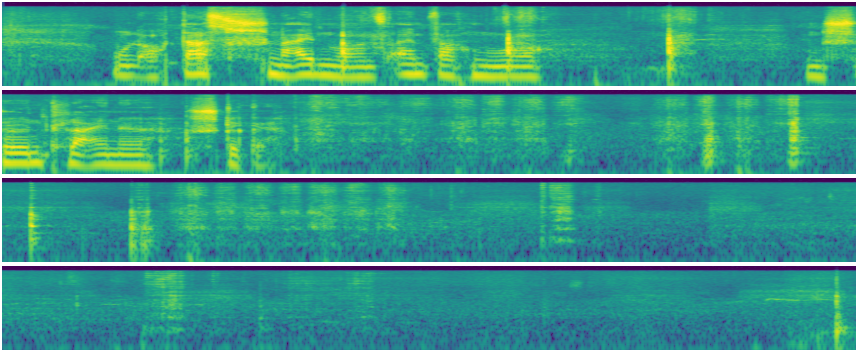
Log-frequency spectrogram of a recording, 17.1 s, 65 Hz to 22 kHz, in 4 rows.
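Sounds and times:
knife chopping on wooden board: 3.3s - 3.5s.

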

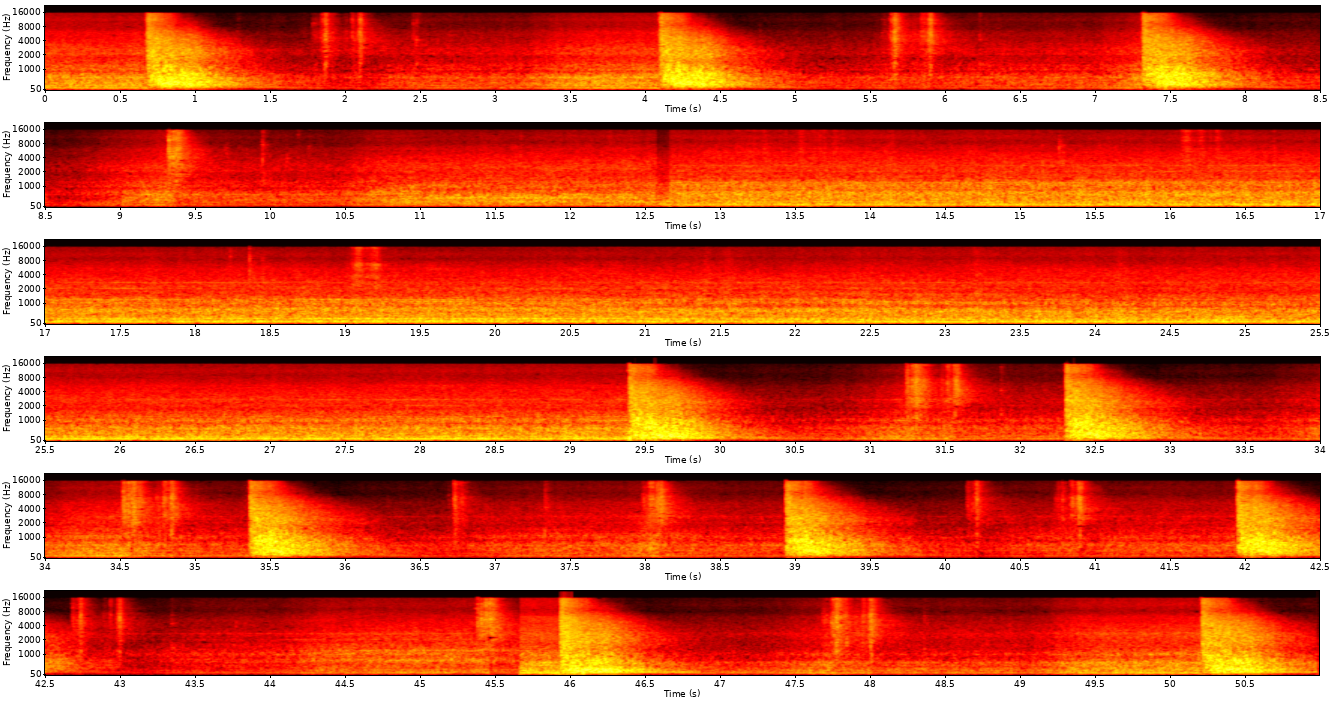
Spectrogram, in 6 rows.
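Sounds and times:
steady low hum: 0.0s - 50.9s
shotgun shots echoing: 0.7s - 1.5s, 4.1s - 5.0s, 7.3s - 8.2s, 29.4s - 30.3s, 32.3s - 33.2s, 35.4s - 36.3s, 38.9s - 39.8s, 42.0s - 42.8s, 45.9s - 46.8s, 50.2s - 50.9s.

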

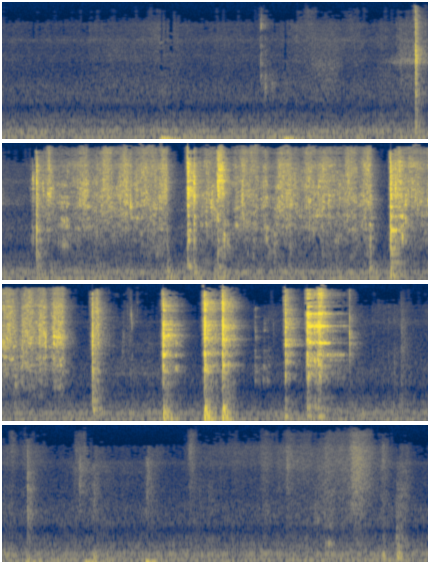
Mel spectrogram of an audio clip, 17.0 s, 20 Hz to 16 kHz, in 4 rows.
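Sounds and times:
metal spoon stirring in saucepan: 4.5s - 9.6s
spoon clanking on metal: 11.0s - 12.1s.

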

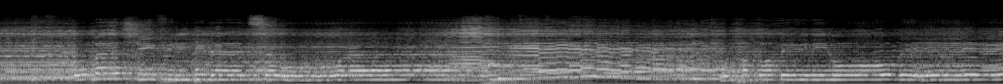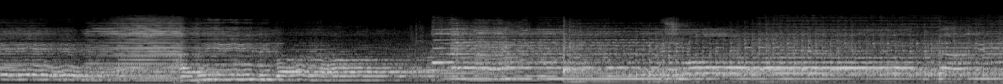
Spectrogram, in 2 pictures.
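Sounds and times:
wavering melody line: 14.3s - 20.0s
frame drums: 14.4s - 20.0s
goblet hand drums: 14.4s - 20.0s.

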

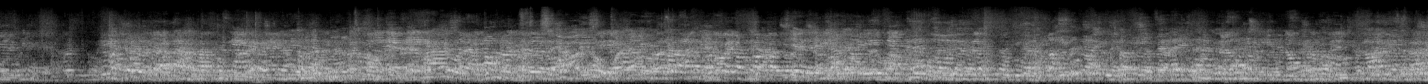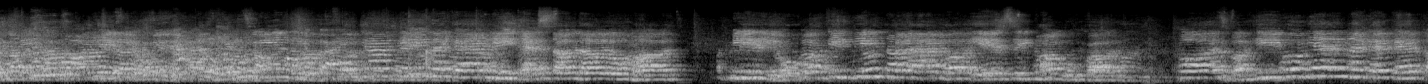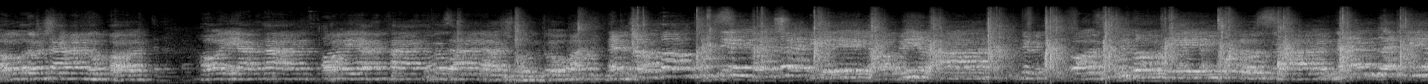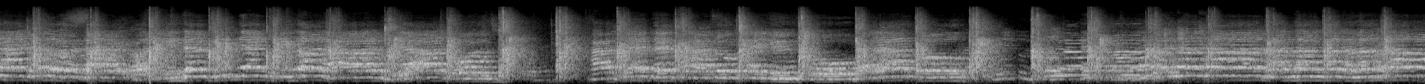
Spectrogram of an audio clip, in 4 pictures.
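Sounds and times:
women singing together: 0.0s - 57.0s
rhythmic hand-clapping: 0.9s - 20.0s, 32.9s - 57.0s.

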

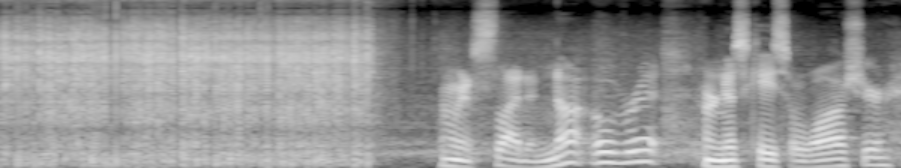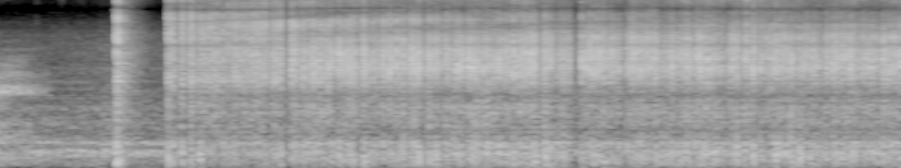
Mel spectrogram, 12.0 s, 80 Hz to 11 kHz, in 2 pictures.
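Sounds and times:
arc welder crackling hiss: 0.0s - 3.4s, 6.8s - 12.0s.

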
